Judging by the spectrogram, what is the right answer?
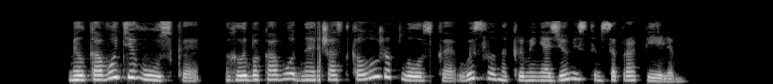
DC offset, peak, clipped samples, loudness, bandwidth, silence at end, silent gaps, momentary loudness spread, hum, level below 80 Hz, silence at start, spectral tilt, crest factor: under 0.1%; -2 dBFS; under 0.1%; -17 LUFS; 8.2 kHz; 0.9 s; 2.11-2.25 s; 9 LU; none; -58 dBFS; 0.7 s; -5 dB/octave; 16 dB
